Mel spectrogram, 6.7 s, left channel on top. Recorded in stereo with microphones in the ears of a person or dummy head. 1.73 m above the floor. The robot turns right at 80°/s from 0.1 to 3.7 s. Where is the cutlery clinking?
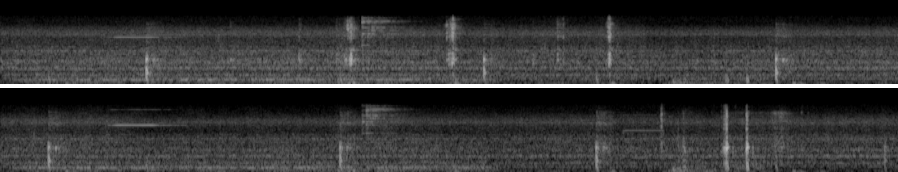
45° left (ahead or behind), 8.5 m; by 2.9 s 25° left (ahead or behind), 8.5 m.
